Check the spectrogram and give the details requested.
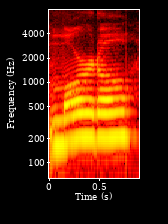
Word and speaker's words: mortal: And these words have the same sounds except that mortal has a flap T and moral does not. So they both have first syllable stress. Letters OR say or. So it's just like the word more plus a syllable that has basically an L sound. So I've written it here, moral, with a schwa, moral. You basically are going from that more into the dark syllabic L, moral, roll.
